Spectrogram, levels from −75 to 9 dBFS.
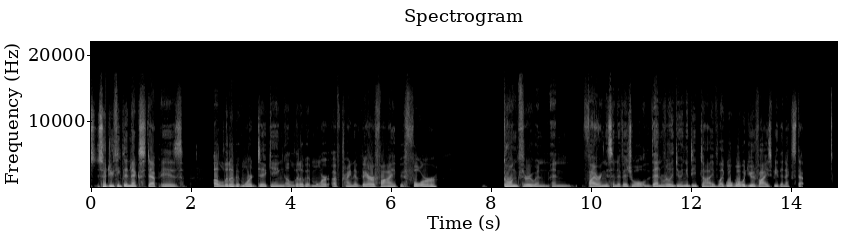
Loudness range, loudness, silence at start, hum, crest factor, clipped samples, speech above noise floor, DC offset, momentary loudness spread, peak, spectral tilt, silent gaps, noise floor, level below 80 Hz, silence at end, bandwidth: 3 LU; -27 LUFS; 0 s; none; 14 dB; under 0.1%; 53 dB; under 0.1%; 10 LU; -12 dBFS; -5.5 dB/octave; none; -79 dBFS; -54 dBFS; 0.1 s; 16.5 kHz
